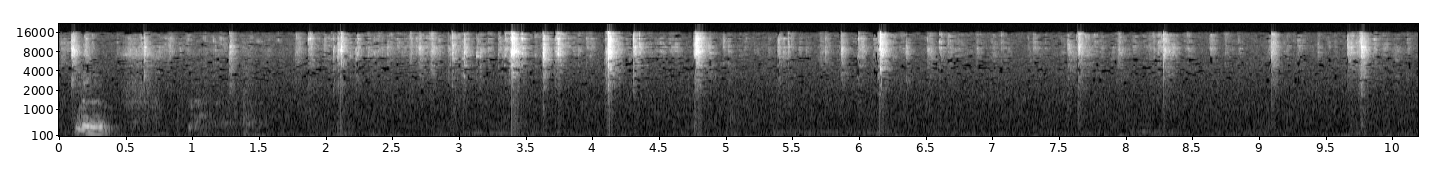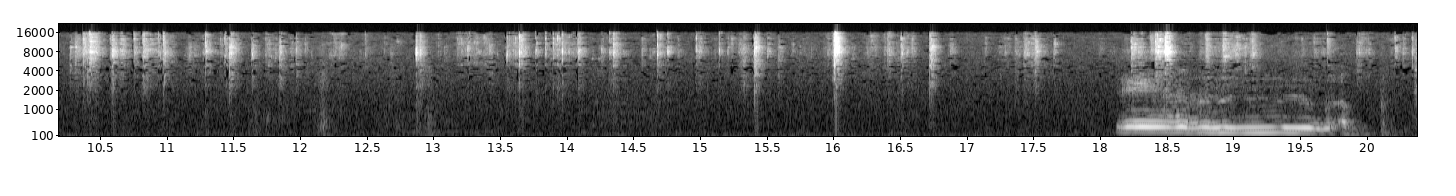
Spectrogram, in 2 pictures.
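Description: Butterfly trainer knife (balisong) clicking and rattling in irregular runs of sharp little clicks as its handles swing open and shut and knock against the blade during flips. A louder, lower sound with a held tone comes in near the end.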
